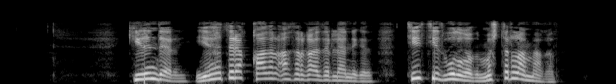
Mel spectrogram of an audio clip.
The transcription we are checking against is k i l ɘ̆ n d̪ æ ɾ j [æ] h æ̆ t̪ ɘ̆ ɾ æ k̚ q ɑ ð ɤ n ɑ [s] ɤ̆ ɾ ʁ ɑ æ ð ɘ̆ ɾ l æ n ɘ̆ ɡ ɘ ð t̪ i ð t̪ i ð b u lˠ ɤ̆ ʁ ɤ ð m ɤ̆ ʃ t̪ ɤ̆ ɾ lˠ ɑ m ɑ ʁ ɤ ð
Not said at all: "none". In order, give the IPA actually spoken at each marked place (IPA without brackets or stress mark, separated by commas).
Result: æ, θ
